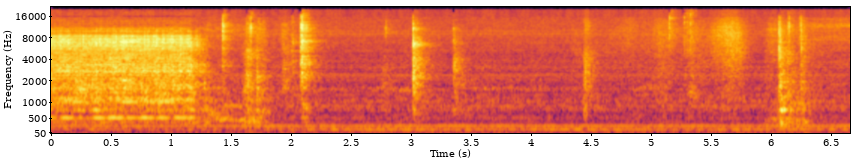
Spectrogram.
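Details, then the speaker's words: Yamaha CDC-S90 three-disc CD changer in a mini system that won't open: steady low motor hum with a few light clicks but the tray never moves; the loading belt is slipping. "I think this one's going to be simple. I can hear a motor turning. So I get a suspicion that it's just a belt."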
